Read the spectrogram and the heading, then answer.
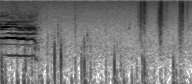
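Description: An animal galloping away: a brief whinny at the start, then many quick, uneven hoofbeats thudding in a running rhythm, moderately loud throughout.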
